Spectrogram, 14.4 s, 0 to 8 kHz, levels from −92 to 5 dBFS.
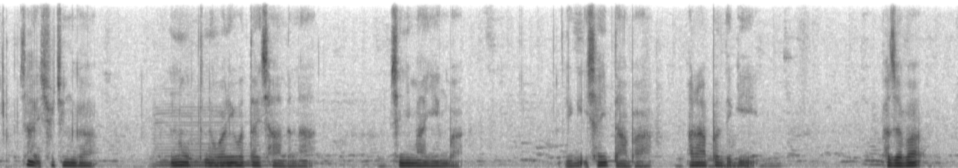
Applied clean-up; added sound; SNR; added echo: none; Bowed string instrument; 11 dB; none.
